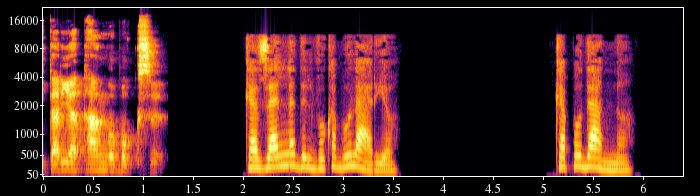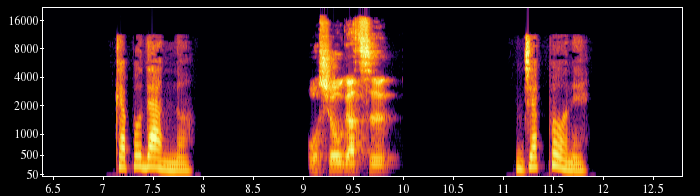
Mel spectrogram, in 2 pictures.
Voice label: Italian Vocab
